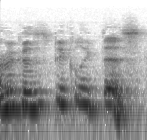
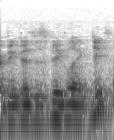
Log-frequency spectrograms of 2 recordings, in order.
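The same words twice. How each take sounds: First: Much higher put-on voice; high voice demo. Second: Low voice demo. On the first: Coach demos another annoying voice, much higher. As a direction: squeak it up high as an annoying voice example. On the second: Coach demos an annoying voice, lower and softer. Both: Shown as a demonstration.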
